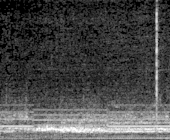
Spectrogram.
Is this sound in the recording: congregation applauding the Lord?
no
